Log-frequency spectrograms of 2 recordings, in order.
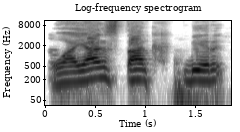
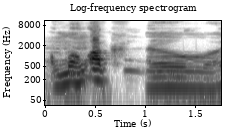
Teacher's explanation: Ingat kap mati ada suara hamesnya, ada anginnya tuh.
